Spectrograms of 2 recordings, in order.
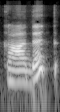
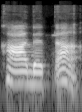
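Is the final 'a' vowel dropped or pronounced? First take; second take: dropped; pronounced. First: The word ends on a bare consonant. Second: The word ends with a full final 'a' vowel. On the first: The speaker calls it wrong. "not khadat" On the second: The speaker calls it right.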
